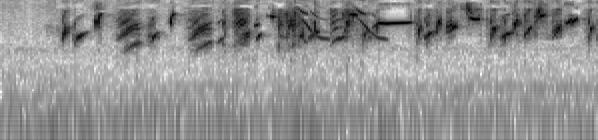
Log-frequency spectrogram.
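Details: Goldfinch song used for song training: continuous rapid high twittering, tinkling chirps mixed with short clear whistled notes and buzzy trills, lively and unbroken, faint low hum behind.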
